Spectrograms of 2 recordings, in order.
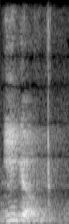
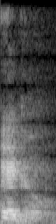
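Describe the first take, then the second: First: It does not sound like the waffle Eggo. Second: It sounds like the waffle name Eggo. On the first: The speaker calls it right. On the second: The speaker calls it wrong.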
